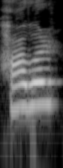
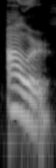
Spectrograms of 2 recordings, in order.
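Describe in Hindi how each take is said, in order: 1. शब्द की शुरुआत में H की साफ़ आवाज़ सुनाई देती है। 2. शब्द एक स्वर से शुरू होता है, इसमें H की आवाज़ नहीं है। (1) "हावर नहीं"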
